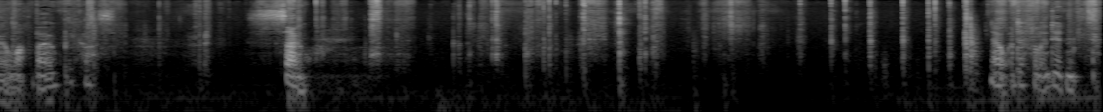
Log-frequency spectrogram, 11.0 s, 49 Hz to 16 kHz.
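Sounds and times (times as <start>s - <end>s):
paper pages rustling: 0.0s - 2.4s, 3.2s - 11.0s.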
